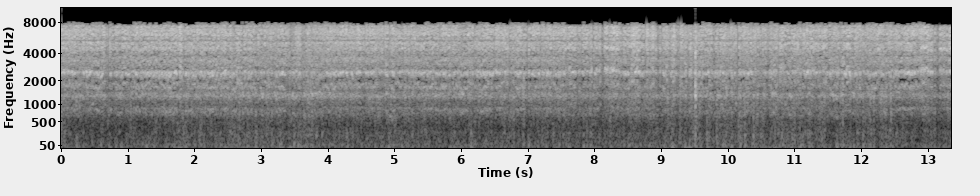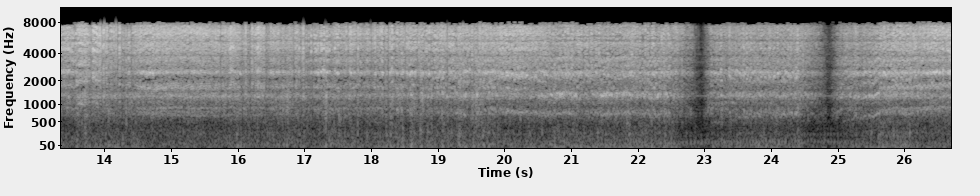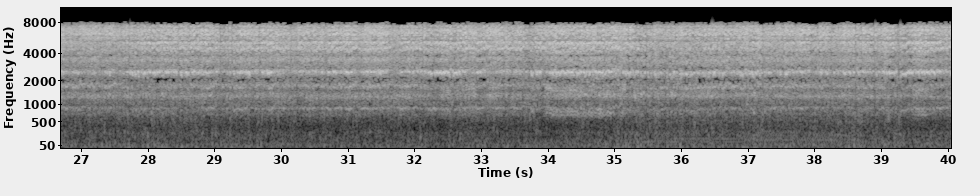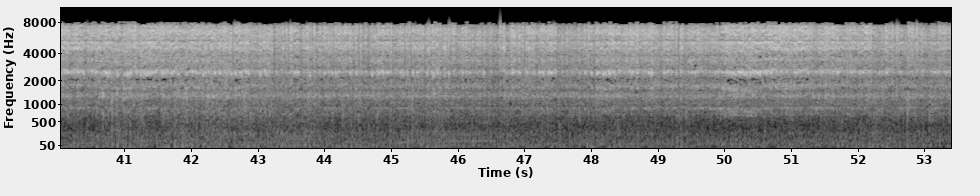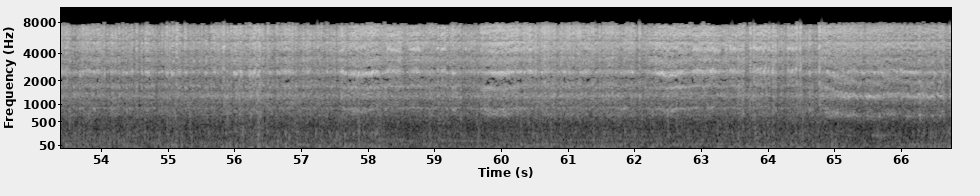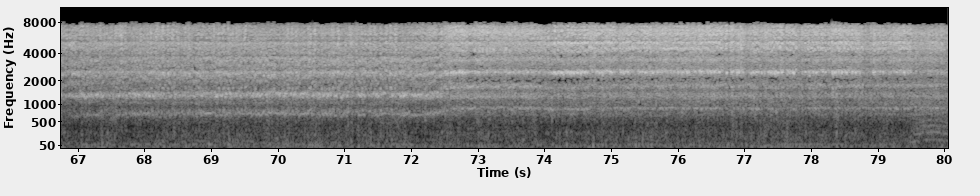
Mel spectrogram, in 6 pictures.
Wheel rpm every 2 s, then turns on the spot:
220, 200, 210, 230, 230, 220, 230, 240, 230, 230, 190, 120, 110, 200, 230, 230, 230, 220, 220, 230, 230, 230, 230, 230, 230, 230, 230, 230, 230, 230, 230, 230, 220, 170, 160, 160, 190, 230, 230, 230.
none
